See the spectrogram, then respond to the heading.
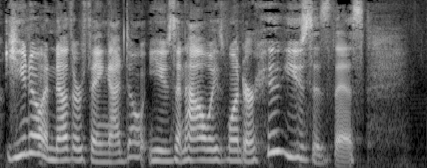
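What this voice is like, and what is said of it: Southern US twang. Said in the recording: “my twang, I'm super southern.”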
